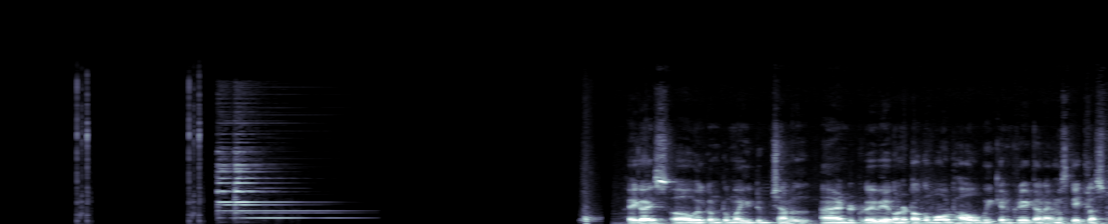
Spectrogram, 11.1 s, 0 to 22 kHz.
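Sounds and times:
double mouse click: 0:00.8 - 0:01.0
notification bell ringing: 0:02.2 - 0:03.8.

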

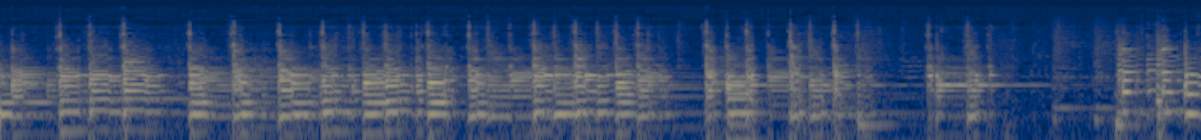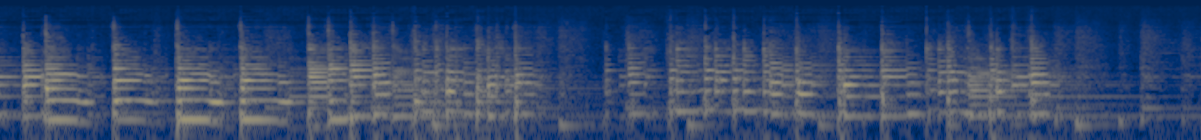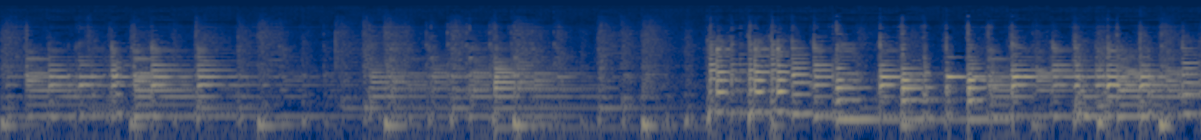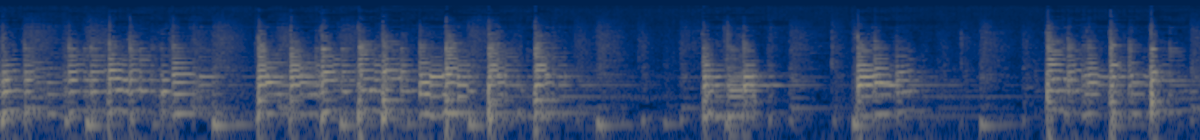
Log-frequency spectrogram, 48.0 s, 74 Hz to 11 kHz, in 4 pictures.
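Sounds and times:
plucked lute playing fast runs: 0:00.0 - 0:48.0.

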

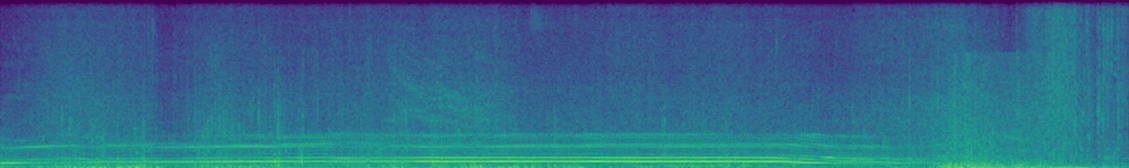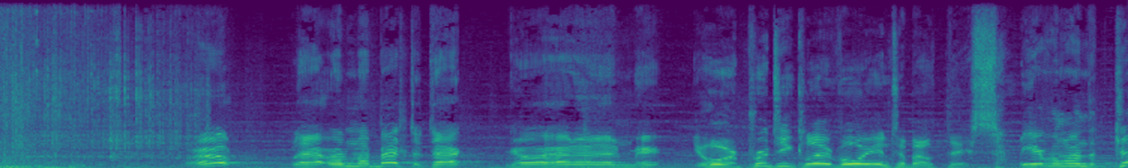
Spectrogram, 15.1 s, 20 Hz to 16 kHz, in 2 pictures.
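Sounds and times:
crashing impact: 0:06.1 - 0:08.8.

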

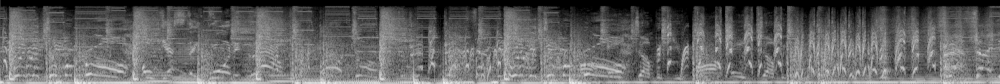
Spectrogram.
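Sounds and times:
hip hop beat: 0:00.0 - 0:10.0
steady bass line: 0:00.0 - 0:10.0
turntable scratching: 0:00.0 - 0:10.0.

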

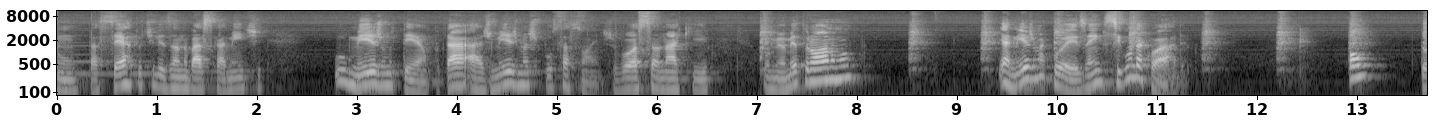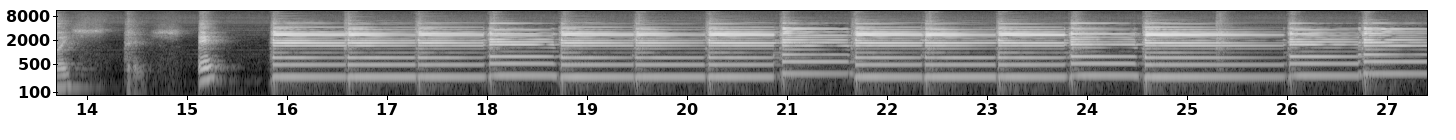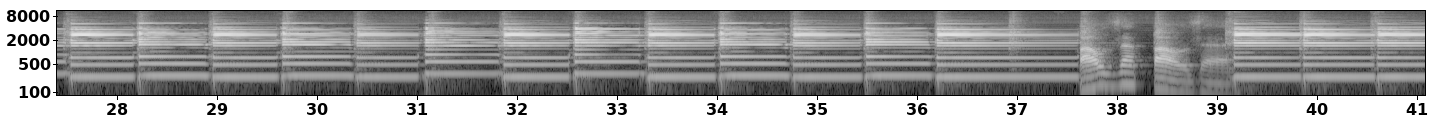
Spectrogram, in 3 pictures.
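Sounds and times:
clean electric guitar melody: 0:00.0 - 0:00.8, 0:15.8 - 0:38.0, 0:39.0 - 0:41.0.

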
